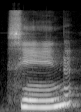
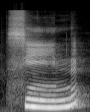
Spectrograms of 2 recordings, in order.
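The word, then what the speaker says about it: سين: Next one is zai, zai, sin, sin, sheen, sheen. And then this one here is also an S in English. For example, if you have the word S-O-F-T, it's pronounced soft, so it's a so.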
